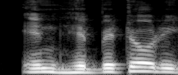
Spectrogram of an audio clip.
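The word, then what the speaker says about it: inhibitory: आप अंग्रेज़ी ज़ुबान, ये अभी मैंने आपके सामने एक चीज़ बोली, इनहिबिटोरी कंट्रोल, ये है अमेरिकन प्रोनाउंसिएशन, इसी स्पेलिंग की ब्रिटिश प्रोनाउंसिएशन इनहिबिटरी कंट्रोल है, ठीक अच्छा, है।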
